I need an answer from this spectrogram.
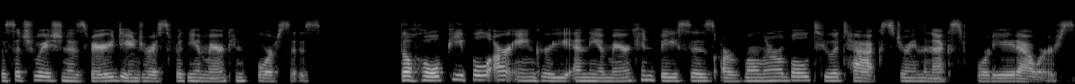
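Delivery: ordinary talk, nothing marked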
